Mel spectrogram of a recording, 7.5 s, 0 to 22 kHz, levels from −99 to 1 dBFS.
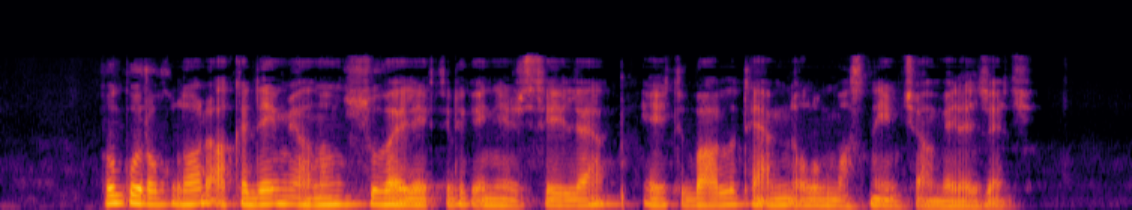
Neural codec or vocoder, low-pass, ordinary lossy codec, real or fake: codec, 16 kHz, 4 kbps, FunCodec, trained on LibriTTS, 50 frames a second; 7.2 kHz; MP3, 64 kbps; fake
